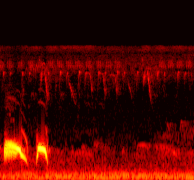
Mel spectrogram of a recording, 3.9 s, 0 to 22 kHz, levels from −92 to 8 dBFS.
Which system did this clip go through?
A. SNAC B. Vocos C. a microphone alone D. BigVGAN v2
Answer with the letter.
C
